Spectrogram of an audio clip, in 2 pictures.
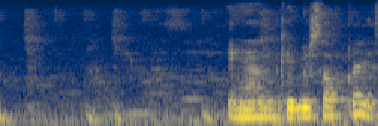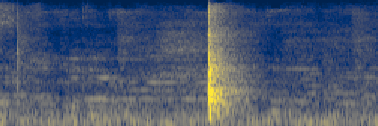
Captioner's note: claps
